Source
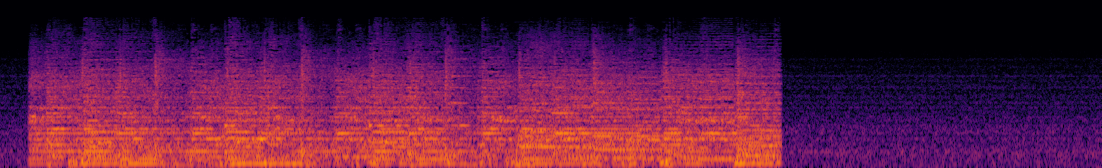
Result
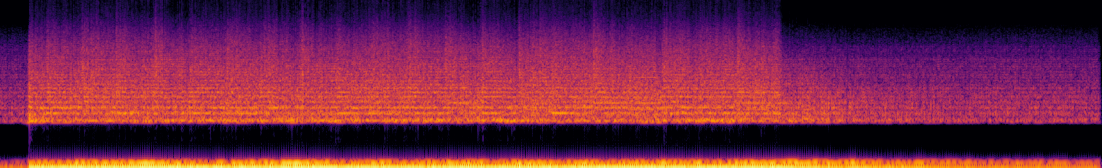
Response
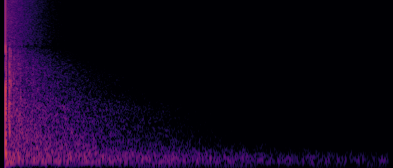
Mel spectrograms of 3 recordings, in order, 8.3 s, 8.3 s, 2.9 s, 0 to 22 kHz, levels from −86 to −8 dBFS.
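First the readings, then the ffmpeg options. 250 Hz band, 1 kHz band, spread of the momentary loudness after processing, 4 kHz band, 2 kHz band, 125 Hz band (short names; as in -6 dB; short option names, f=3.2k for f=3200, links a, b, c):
under -20 dB, +3.5 dB, 12 LU, +10.5 dB, +12.0 dB, +10.0 dB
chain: -filter_complex "[0:a]aecho=1:1:3.4:0.68,asplit=2[a][b];[1:a]atrim=start_sample=2205[c];[b][c]afir=irnorm=-1:irlink=0,volume=-6.5dB[d];[a][d]amix=inputs=2:normalize=0,aeval=exprs='max(val(0),0)':c=same,apsyclip=25dB,lowpass=10k,asoftclip=type=hard:threshold=-2dB,afftfilt=real='re*(1-between(b*sr/4096,100,1100))':imag='im*(1-between(b*sr/4096,100,1100))':win_size=4096:overlap=0.75,acrossover=split=240[e][f];[f]acompressor=threshold=-18dB:ratio=10[g];[e][g]amix=inputs=2:normalize=0,volume=-3.5dB"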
